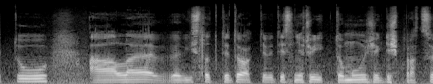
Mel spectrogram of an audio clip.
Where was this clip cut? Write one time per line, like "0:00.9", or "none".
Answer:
0:02.2

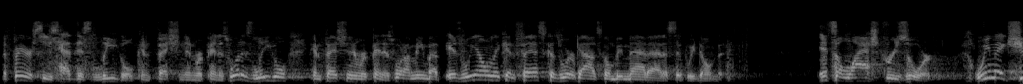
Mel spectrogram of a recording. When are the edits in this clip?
0:04.4
0:05.7
0:07.2

